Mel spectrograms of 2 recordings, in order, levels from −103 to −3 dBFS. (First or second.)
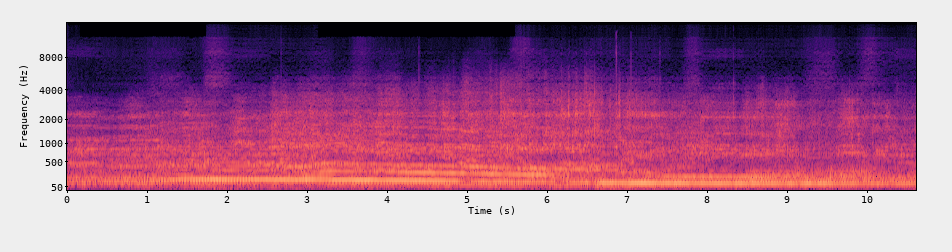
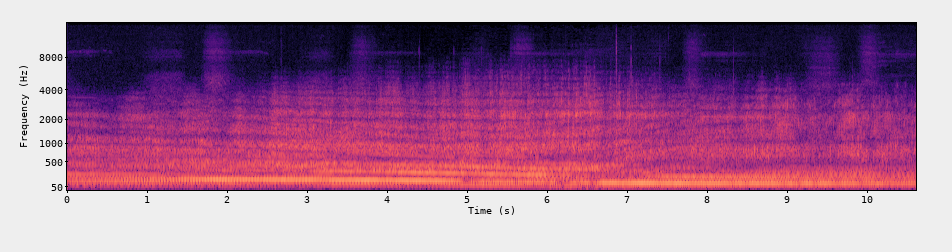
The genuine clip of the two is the second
